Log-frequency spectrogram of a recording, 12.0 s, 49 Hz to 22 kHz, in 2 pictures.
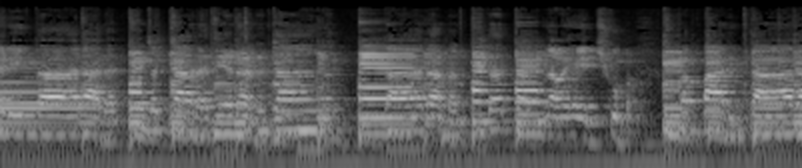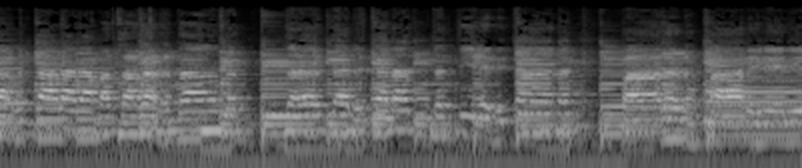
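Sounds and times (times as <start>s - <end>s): electric guitar strumming: 0.0s - 4.3s, 5.0s - 12.0s.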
